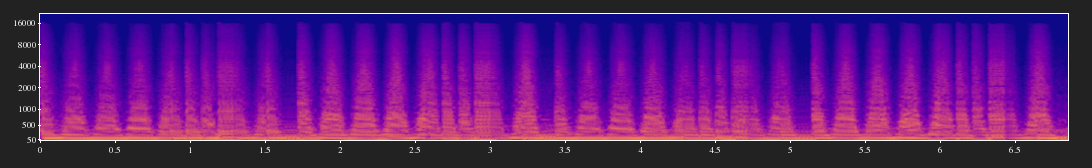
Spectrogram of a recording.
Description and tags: Raw DUBSTEP bassline G 140 BPM
If you can, please, give us feedback. We care.
Get the the remaining 146 MB of Modern Basslines sample pack at our website.
Made using the amazing MPowerSynth + our very own FX chain [which is going to remain our little secret].
Thank you.
bass, processed, modern, club, electro, sound, electronic, G, massive, dance, design, dubstep, 140-bpm, producer, house, modulated, DJ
